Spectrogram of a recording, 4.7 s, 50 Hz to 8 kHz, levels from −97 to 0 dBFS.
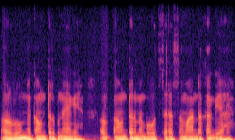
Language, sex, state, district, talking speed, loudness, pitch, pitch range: Hindi, male, Jharkhand, Palamu, 205 wpm, -14 LUFS, 95 Hz, 95-100 Hz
